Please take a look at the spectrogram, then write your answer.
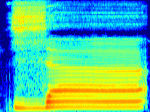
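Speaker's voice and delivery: "زا" pressed through closed teeth; teeth together. Shown as a demonstration. Teacher demonstrating to students: a pressed "زا". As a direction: clench the teeth and push "زا". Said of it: "دونوں دانتوں کو ملا کر زور دیا جائے گا".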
